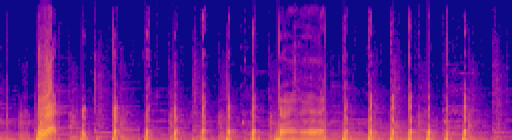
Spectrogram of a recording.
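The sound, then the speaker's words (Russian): Chickens cluck in a steady run of short, clipped notes, with a couple of louder drawn-out squawks rising above the flock, as a rooster struts among the hens; no one is talking. “А петух сошел с навозной кучи и гордо прохаживался перед курами.”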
